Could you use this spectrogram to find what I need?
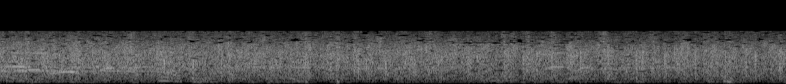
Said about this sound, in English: Give it up. Give it up. Huge, huge round of applause.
